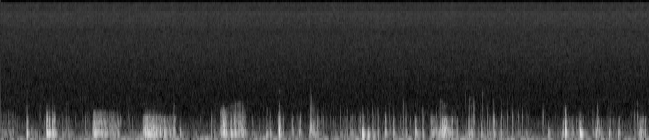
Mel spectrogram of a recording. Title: Stomach Growling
